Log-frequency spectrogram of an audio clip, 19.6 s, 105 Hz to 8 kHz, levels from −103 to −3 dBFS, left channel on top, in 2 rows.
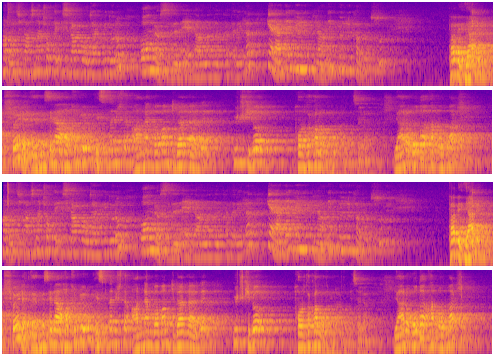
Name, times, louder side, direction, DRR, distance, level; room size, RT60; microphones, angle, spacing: voice 1, 0.0-8.2 9.1-9.2 10.1-10.4 16.9-17.0 17.4-17.6, equal, 5° left, -3 dB, 0.6 m, -32 dB
voice 2, 8.9-13.9 14.4-15.0 15.7-17.1 17.7-19.0, right 2 dB, 45° right, 1 dB, 0.4 m, -20 dB
6.7 x 3.2 x 5.6 m, 2.5 s
head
